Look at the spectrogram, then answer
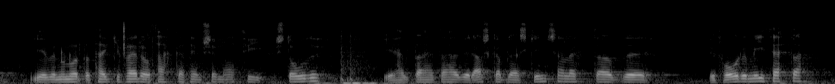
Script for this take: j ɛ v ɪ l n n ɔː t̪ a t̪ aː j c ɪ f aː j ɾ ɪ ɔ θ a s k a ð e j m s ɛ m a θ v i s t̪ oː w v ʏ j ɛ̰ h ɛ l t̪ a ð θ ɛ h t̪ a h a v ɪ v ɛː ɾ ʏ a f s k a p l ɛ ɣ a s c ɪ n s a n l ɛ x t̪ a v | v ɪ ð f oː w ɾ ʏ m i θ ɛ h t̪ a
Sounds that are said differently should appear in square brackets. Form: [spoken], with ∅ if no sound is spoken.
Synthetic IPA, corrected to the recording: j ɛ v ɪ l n n ɔː t̪ a [t̪ʰ] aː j c ɪ f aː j ɾ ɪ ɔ θ a [h] k a [θ] e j m s ɛ m a θ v i s t̪ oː w [ð] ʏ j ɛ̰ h ɛ l t̪ a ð θ ɛ h t̪ a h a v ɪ v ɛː ɾ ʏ a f s k a p l ɛ ɣ a s c ɪ n s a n l ɛ x t̪ a [ð] | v ɪ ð f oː w ɾ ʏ m i θ ɛ h t̪ a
